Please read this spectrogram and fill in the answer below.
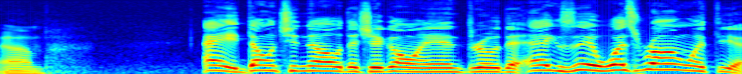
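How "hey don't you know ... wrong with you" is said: loud, very high put-on New York accent. Retelling what someone said to them at an exit, imitating a New York accent. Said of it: "It's more New York".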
